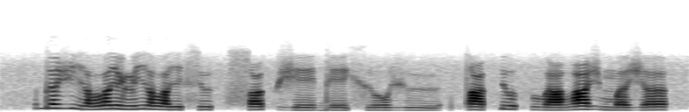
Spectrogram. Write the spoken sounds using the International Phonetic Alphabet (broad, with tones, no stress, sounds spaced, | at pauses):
d ɐ˦ ʒ i˨ lˠ i˦˨ ɭ i˦˨ lˠ i˨ s ʉ˨ θ sˤ ɵ˨˦ θ ʒ e˨ d e˨ xʲ o˨ ʒ ʉ˨ | tˤ ɵ˨ θ ɾʲ o˦ θ v ɐ˨ ðˤ ɐ˦ ʒ m ɐ˨ ʒ ɐ˦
